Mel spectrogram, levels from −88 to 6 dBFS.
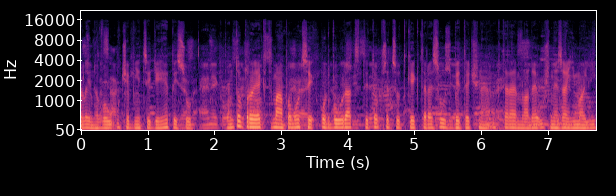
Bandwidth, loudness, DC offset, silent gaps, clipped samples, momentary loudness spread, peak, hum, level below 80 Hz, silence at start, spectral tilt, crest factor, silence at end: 15.5 kHz; -22 LUFS; 0.1%; none; under 0.1%; 7 LU; -2 dBFS; none; -54 dBFS; 0 s; -7 dB/octave; 18 dB; 0 s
